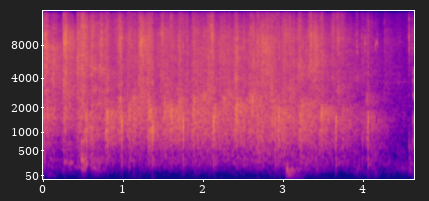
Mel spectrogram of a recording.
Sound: applause

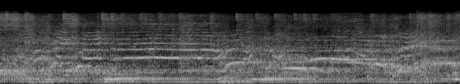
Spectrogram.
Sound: audience member shouting; audience whooping and cheering

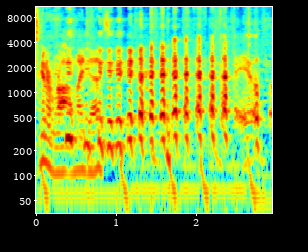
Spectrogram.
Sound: laughs

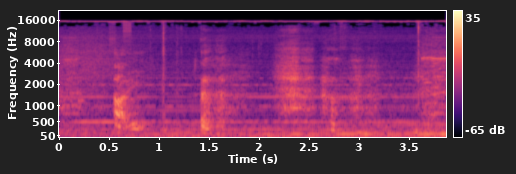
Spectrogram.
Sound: whimpers

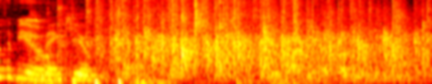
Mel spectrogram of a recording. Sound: applause

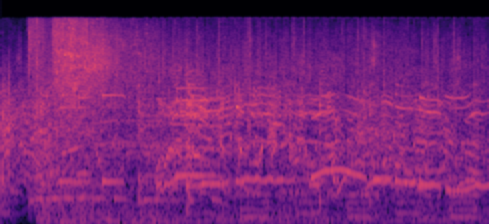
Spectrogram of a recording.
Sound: screaming

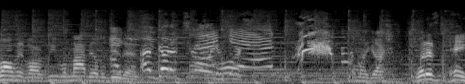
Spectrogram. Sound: screaming

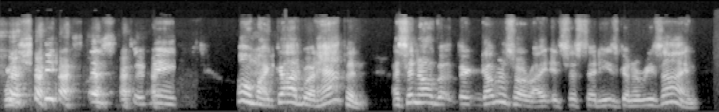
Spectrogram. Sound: both laughing

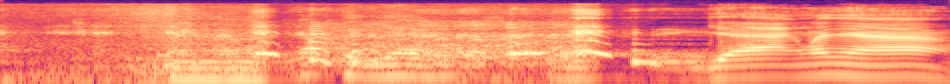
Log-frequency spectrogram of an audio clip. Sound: laughing

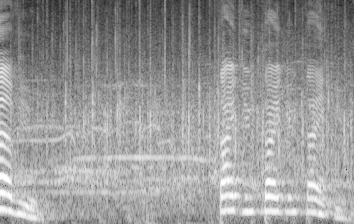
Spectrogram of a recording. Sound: audience cheering

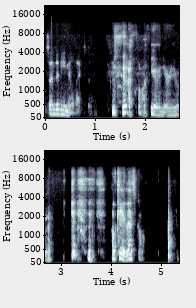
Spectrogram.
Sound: giggling

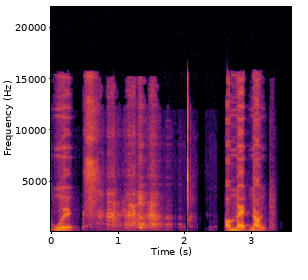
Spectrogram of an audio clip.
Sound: laughter

